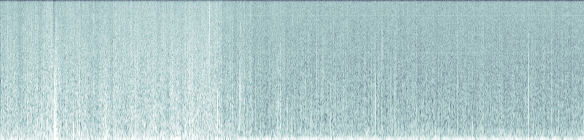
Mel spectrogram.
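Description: Steady hiss and low hum of an old film soundtrack, with a single sharp click about a second in.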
